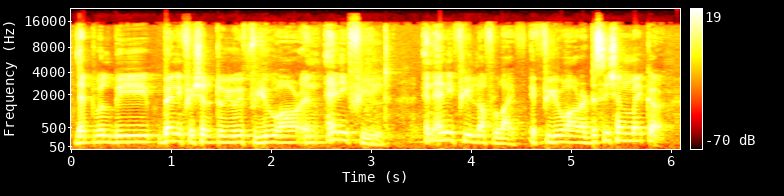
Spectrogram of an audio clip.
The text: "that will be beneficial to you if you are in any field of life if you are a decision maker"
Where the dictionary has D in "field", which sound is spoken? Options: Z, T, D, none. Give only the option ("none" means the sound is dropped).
D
